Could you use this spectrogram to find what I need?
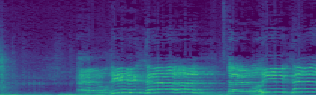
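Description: A man sings loudly nearby in a drawn-out, theatrical voice.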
